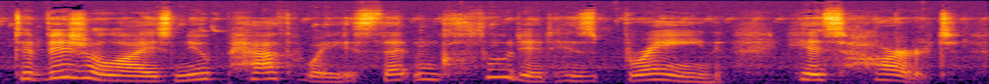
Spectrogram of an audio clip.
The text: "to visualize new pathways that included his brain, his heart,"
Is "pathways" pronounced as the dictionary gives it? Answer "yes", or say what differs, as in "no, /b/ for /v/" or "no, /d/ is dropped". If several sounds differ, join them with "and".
yes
